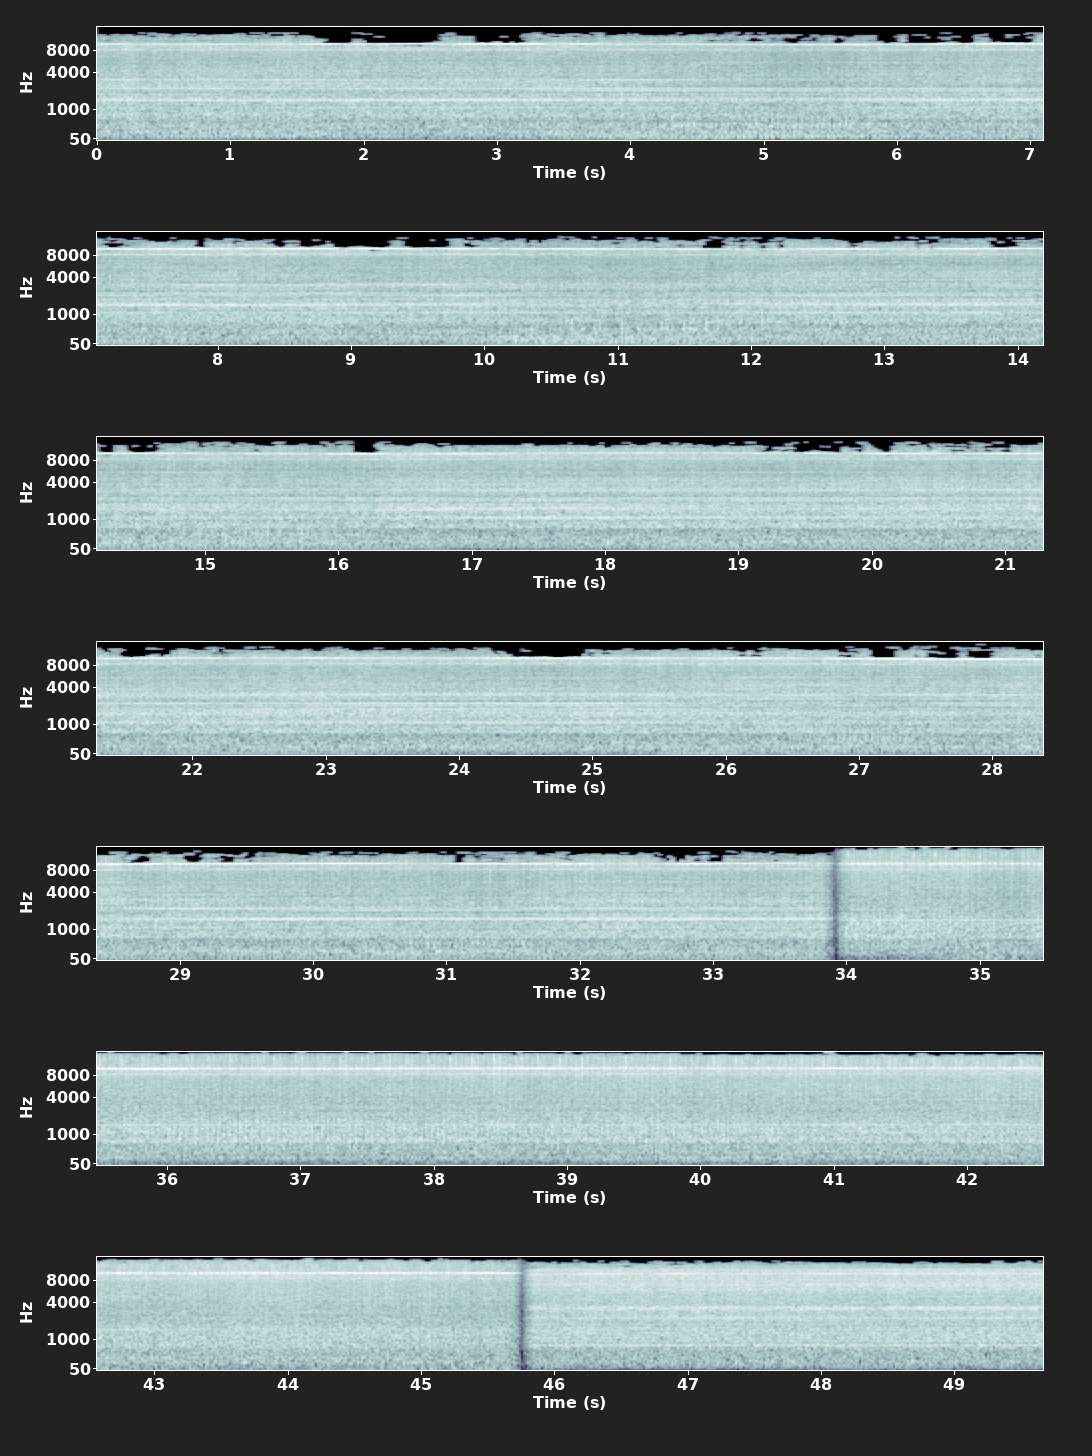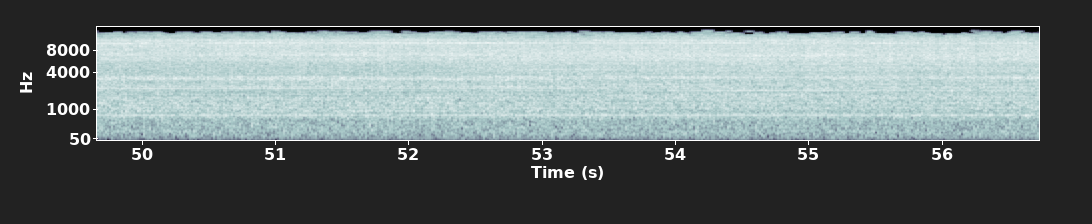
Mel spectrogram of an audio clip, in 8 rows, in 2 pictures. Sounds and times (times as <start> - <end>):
Outside, urban or manmade: 0.0 - 56.7.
